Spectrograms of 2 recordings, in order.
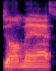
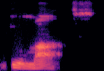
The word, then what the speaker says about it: Dumas: a job and he keeps calling the guy dumbass through the whole thing, and then at the end the guy's like doing the interviews like the name is pronounced Dumas.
